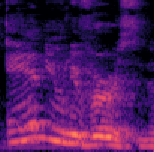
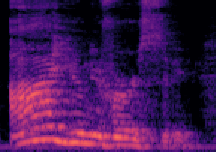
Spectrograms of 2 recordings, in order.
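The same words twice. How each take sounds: First: "an university" with an N linked before the yoo; wrong article. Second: "a university" with a bare vowel before the yoo; correct article. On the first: Teacher showing what is not said, N in "an university". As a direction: run "an" into "university", sounding the N. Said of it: "nós não falamos an university". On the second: Teacher showing the correct form, no N in "a university". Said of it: "nós utilizamos, na verdade". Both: Shown as a demonstration.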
